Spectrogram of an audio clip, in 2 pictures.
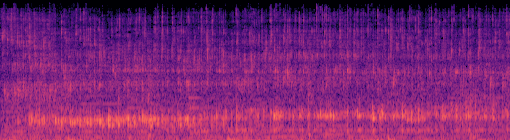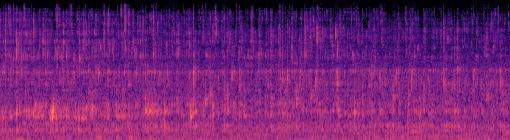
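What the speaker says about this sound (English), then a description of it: "let us pour another drink" A drink poured into a glass gives a steady, moderately quiet liquid stream whose tone climbs as the vessel fills, running unbroken for about ten seconds with no talking.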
